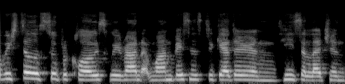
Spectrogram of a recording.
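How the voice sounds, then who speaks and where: A woman with a Swiss accent, fairly high in pitch, at a fairly quick pace and with monotone, flat intonation. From Switzerland, near Bern. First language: Swiss German. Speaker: author. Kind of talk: casual chat.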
